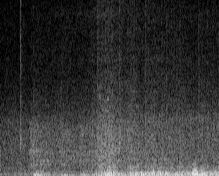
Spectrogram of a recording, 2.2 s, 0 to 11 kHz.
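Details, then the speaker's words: Car engine starts cleanly with a replacement starter motor and settles into a low, steady run; the old starter crackled loudly, the new one makes no grinding or noise. "eu tava estralando tudo só que agora já era 10 rapaziada é isso aí ó não faz barulho nenhum"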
